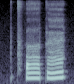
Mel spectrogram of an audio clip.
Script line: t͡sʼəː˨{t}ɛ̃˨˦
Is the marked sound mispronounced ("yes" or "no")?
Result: no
